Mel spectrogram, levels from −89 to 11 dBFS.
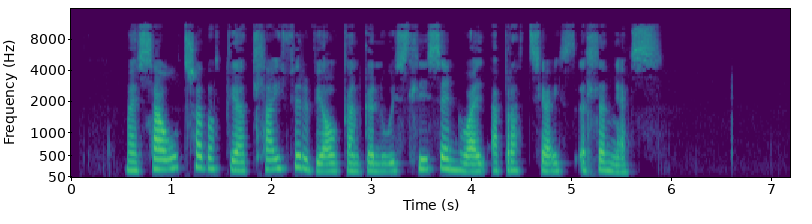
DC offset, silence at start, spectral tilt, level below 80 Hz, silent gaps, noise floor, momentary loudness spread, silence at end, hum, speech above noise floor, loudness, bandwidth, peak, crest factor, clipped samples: under 0.1%; 0.55 s; -4.5 dB/octave; -74 dBFS; none; -75 dBFS; 8 LU; 1.35 s; none; 54 dB; -22 LUFS; 11.5 kHz; -2 dBFS; 22 dB; under 0.1%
